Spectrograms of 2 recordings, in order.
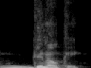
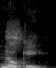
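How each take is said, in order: First: The word starts with a hard G sound. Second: The word starts with an N sound. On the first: The speaker calls it wrong. "I'm gonna go with the G" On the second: The speaker calls it right. "Got it. I got it"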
